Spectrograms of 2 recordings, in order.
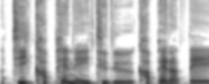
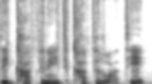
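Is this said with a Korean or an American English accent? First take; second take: Korean; American English. First: It is said with a Korean accent. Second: It is said with an American English accent. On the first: The cafe staff could not understand it. The speaker calls it wrong. "이거 한국식 발음으로 하니까 아무도 못 알아들었는데" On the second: The cafe staff understood it. The speaker calls it right. "그레이스 할머니랑 연습을 하면서"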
